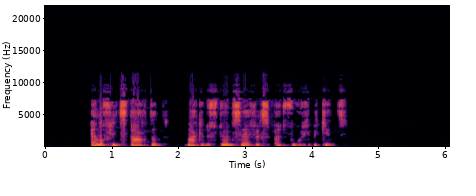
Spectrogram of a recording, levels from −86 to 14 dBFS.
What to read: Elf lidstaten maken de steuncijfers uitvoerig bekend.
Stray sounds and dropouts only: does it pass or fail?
pass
